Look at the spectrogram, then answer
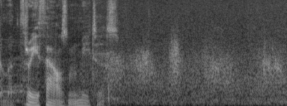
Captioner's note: wind blowing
